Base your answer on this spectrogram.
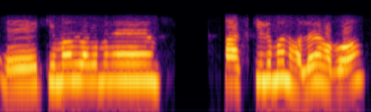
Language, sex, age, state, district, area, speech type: Assamese, female, 45-60, Assam, Darrang, rural, conversation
